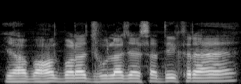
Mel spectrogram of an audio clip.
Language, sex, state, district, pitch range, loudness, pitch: Hindi, male, Chhattisgarh, Raipur, 140-150 Hz, -15 LUFS, 145 Hz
